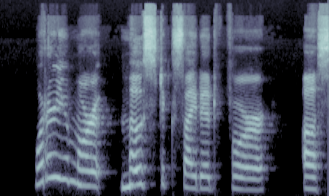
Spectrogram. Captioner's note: none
